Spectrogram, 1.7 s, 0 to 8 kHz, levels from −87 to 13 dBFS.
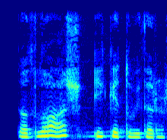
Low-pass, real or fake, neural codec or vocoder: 7.2 kHz; real; none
